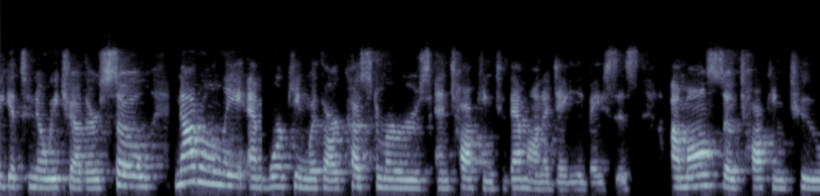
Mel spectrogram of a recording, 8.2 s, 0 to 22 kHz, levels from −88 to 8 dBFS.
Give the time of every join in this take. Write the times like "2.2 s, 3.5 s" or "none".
2.6 s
